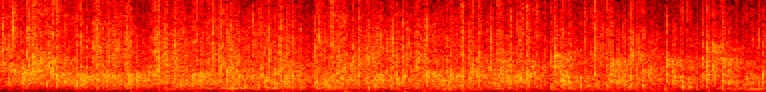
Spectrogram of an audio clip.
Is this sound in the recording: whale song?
no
